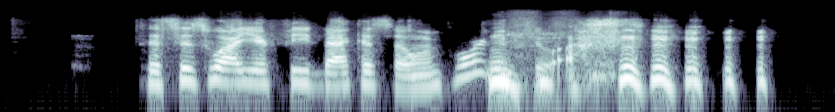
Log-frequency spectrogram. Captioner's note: laughs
